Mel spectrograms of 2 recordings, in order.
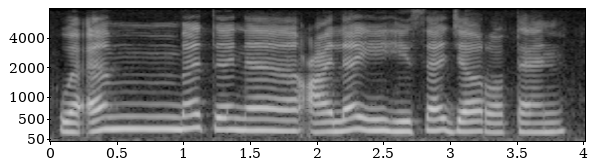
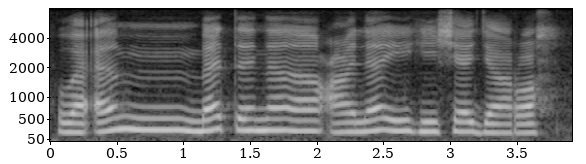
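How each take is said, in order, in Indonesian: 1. Kata terakhir berakhir dengan huruf t dan n. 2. Kata terakhir berakhir dengan bunyi h yang pendek. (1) "jangan dibaca" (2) "Dia hanya dibaca"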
